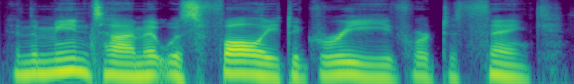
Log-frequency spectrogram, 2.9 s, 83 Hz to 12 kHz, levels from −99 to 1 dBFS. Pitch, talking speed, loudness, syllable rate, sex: 145 Hz, 230 wpm, -18 LUFS, 5.5 syllables/s, male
